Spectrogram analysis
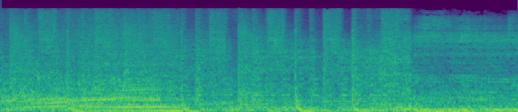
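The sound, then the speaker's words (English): A car races at speed through Paris streets, overtaking traffic and running red lights. A loud, steady engine roar runs throughout, with tire squeal in the first seconds and no voices. “Wax is driven at speed through the Paris streets. They overtake on both sides and race through red traffic lights, Wax clinging onto a handle for support.”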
